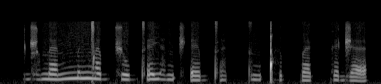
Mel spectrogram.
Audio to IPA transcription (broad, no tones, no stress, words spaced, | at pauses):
d͡ʒɔ̤nɛnːɨ ŋ͡ǀɛbt͡ʃubtʼe jɛ̤nt͡ʃʼebtʼɛ̤ tːɨnǃʰʏpːɛkːɛ d͡ʒɛ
